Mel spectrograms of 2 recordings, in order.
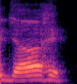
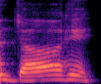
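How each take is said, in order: First: "ਜਾਹੇ" said with no nasal sound, the wrong way; "ਜਾਹੇ" with an oral ending, no nasal; without nasal. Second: "ਜਾਹੇ" with its ending sent through the nose; "ਜਾਹੇ" with a nasal ending, like ਜਾਹੇਂ. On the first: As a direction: say "ਜਾਹੇ" through the mouth only. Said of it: "ਨੱਕ ਚੋਂ ਆਵਾਜ਼ ਕੱਢਣ ਤੋਂ ਬਗੈਰ". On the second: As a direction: nasalize the final vowel of "ਜਾਹੇ". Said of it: "ਨੱਕ ਚੋਂ ਆਵਾਜ਼ ਕੱਢਣੀ ਆ". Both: Shown as a demonstration.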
